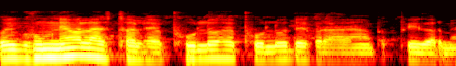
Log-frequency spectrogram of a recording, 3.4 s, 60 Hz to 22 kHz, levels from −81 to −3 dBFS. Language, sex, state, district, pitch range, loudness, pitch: Hindi, male, Bihar, Gaya, 105-130 Hz, -15 LUFS, 120 Hz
